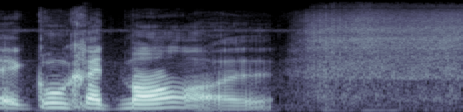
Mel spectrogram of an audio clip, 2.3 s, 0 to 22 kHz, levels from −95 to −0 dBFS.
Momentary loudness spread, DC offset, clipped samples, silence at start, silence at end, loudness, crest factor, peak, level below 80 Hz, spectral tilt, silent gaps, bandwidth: 18 LU; under 0.1%; under 0.1%; 0 s; 0 s; -17 LUFS; 20 dB; 0 dBFS; -60 dBFS; -4.5 dB/octave; none; 17.5 kHz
